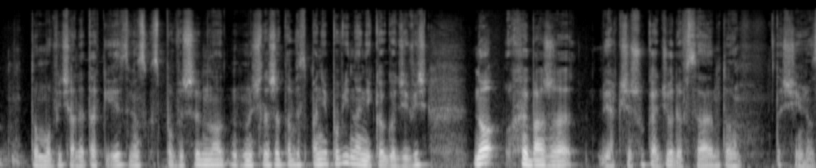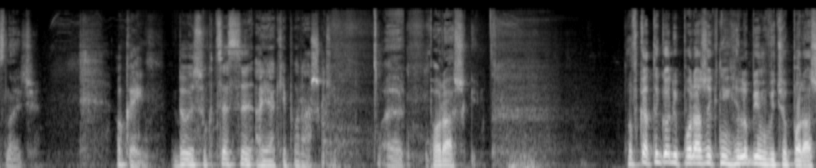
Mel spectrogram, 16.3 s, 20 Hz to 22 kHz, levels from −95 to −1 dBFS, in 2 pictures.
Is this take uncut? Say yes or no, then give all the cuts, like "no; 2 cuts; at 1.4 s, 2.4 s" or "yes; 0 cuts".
yes; 0 cuts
